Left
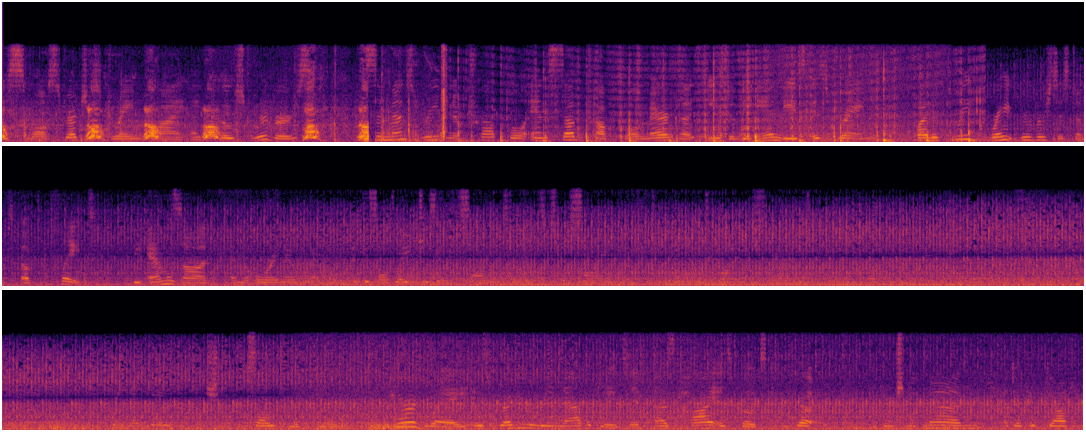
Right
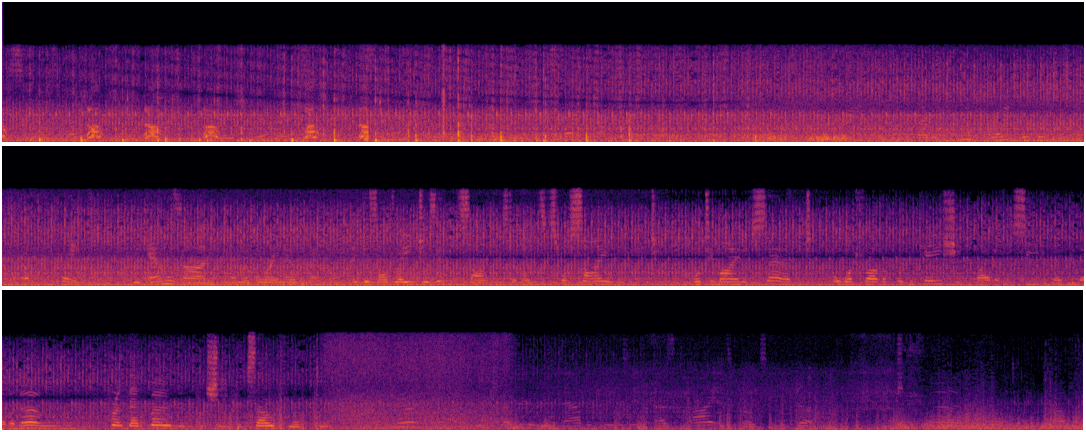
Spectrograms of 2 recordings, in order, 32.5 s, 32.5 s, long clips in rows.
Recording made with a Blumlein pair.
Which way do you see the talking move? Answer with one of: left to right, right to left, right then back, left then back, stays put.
right then back.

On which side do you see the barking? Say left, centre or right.
left.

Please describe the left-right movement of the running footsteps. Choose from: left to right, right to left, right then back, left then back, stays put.
right to left.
